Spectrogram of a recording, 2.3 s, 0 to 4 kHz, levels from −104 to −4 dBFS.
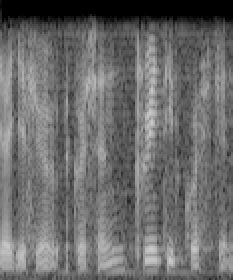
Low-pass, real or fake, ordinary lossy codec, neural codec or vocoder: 3.6 kHz; real; none; none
